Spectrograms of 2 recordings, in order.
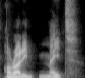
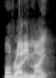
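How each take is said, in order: First: It is said in a British accent. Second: It is said in an Australian accent. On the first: "you should read it in a British accent" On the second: "Nope, that's Australian"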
